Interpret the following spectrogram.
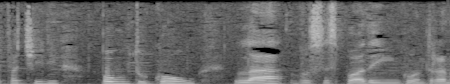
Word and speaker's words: Facini: de navio I Então facini que se pronuncia fatini pcom lá vocês podem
